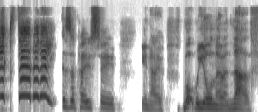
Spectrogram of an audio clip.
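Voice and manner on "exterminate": shrill, very high, loud screeching cry. Describing how the Daleks sound in the TV movie: imitating high-pitched Dalek voice. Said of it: "why they sound so sort of high-pitched".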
